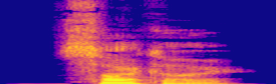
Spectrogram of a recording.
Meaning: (adjective) Psychotic, psychopathic, or (broadly) otherwise insane; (noun) A person who is psychotic, psychopathic, or (broadly) otherwise insane
- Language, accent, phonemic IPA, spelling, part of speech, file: English, Australia, /ˈsaɪ̯.kəʊ̯/, psycho, adjective / noun, En-au-psycho.ogg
